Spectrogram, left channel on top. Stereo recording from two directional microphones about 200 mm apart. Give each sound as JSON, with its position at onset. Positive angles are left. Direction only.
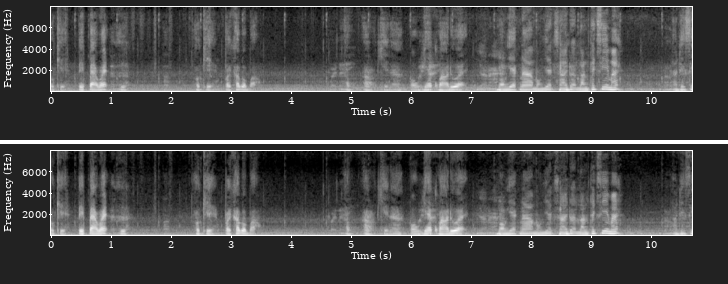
{"t": 0.0, "sound": "speech", "side_deg": -45}
{"t": 2.4, "sound": "speech", "side_deg": -50}
{"t": 4.9, "sound": "speech", "side_deg": -45}
{"t": 7.5, "sound": "a man's voice", "side_deg": -5}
